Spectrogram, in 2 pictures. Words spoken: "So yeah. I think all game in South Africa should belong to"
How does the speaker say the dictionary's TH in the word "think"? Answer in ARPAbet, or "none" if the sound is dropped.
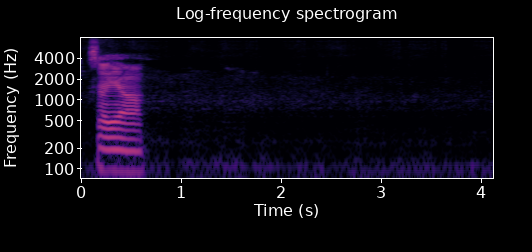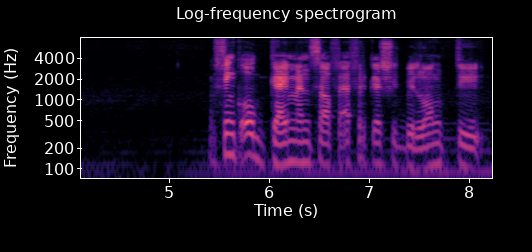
F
